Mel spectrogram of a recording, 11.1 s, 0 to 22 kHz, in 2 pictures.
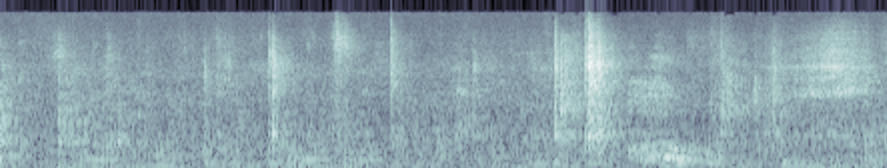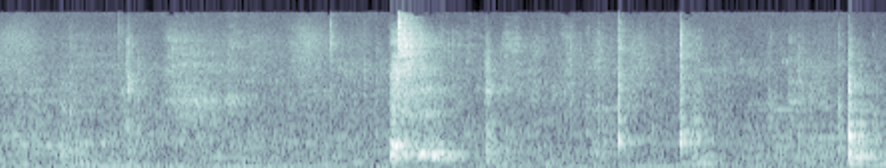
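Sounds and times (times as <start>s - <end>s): tableware clattering: 2.8s - 11.0s
tableware scraping: 3.4s - 11.0s
cutlery tapping dishes: 5.9s - 11.0s.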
